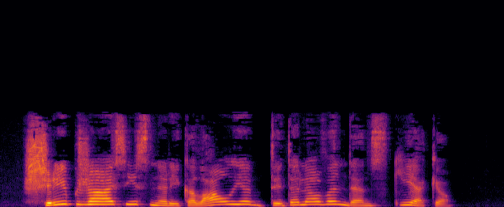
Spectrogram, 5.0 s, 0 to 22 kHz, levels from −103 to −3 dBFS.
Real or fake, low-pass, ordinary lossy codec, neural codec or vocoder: fake; 9.9 kHz; AAC, 48 kbps; codec, 24 kHz, 0.9 kbps, WavTokenizer, medium speech release version 1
